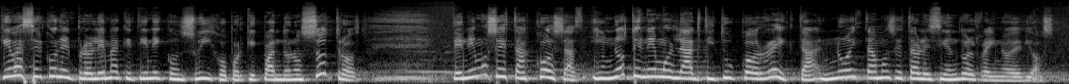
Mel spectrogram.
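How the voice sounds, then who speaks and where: A woman with a high pitch and lively intonation speaks at a moderate pace, with audible room echo and noticeable background noise. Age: 60s. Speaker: pastor. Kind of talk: sermon.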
